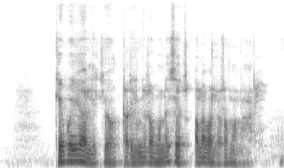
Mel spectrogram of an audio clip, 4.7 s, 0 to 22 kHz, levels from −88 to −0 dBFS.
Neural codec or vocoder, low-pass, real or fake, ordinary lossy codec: codec, 44.1 kHz, 7.8 kbps, DAC; none; fake; none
